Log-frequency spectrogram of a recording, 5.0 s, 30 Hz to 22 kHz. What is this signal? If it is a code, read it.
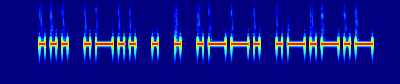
Morse code, heard as a keyed tone, about 17 wpm, 700 Hz. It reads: SLEEP.
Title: 2x Word-Spacing - Sentences from Top 500 Words - 17wpm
